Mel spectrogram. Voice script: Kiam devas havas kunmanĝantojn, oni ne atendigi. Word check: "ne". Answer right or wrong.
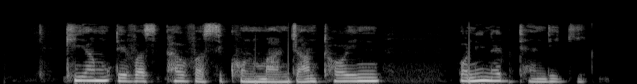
right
